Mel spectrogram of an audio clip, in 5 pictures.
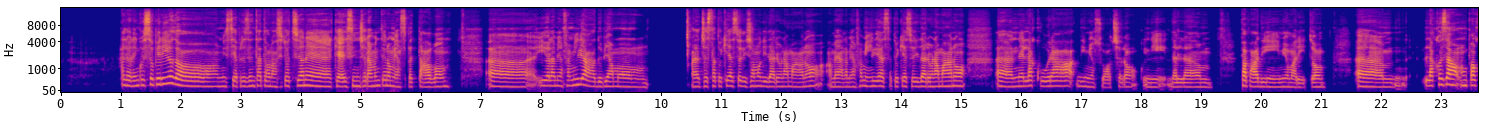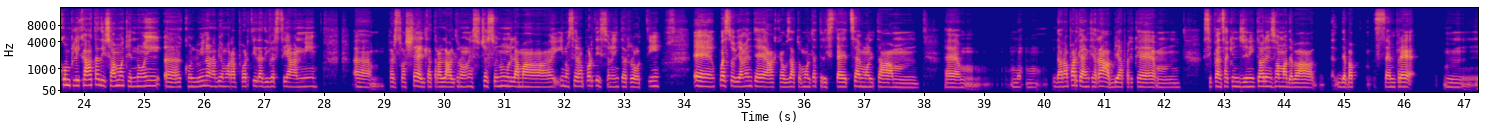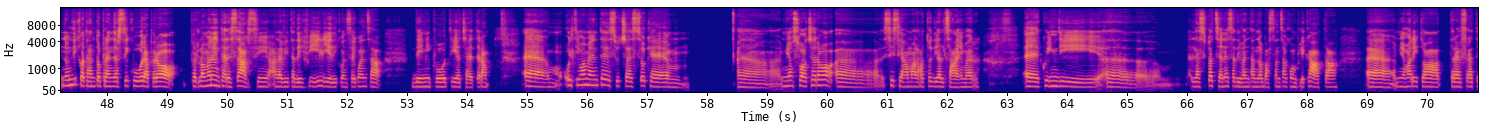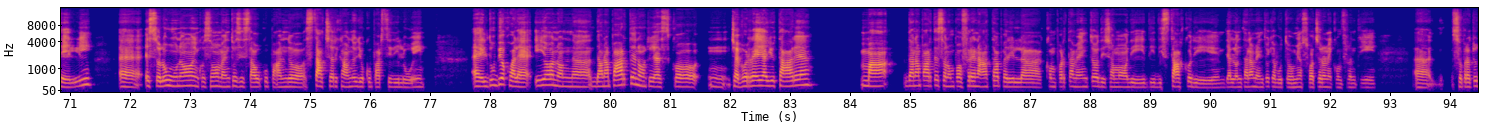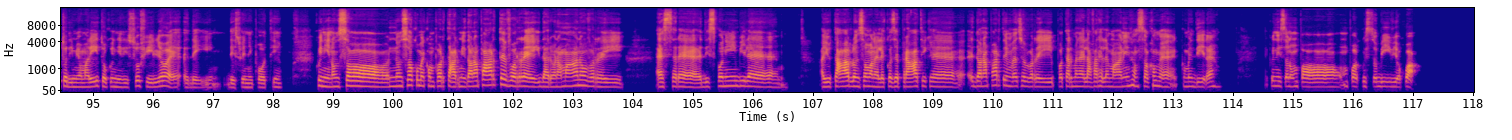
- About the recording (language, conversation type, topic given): Italian, advice, Come possiamo chiarire e distribuire ruoli e responsabilità nella cura di un familiare malato?
- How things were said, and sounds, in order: lip smack; other background noise; tongue click; sad: "lavare le mani, non so come come dire"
